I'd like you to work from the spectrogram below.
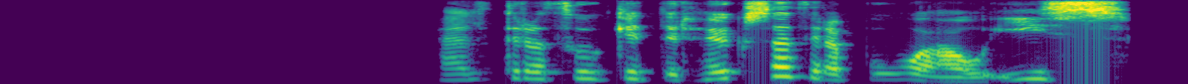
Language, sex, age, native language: Icelandic, female, 50-59, Icelandic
